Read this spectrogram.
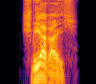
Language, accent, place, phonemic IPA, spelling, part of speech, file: German, Germany, Berlin, /ˈʃveːɐ̯ˌʁaɪ̯ç/, schwerreich, adjective, De-schwerreich.ogg
- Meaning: very wealthy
